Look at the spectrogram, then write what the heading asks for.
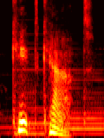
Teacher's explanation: Two syllables, equal weight, a small pause between them.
